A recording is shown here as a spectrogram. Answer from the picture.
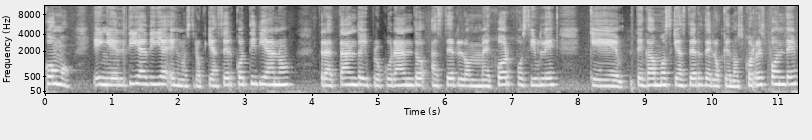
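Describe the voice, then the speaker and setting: Very slowly and at very even loudness, a woman speaks at a fairly high pitch in a monotone, flat intonation. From Guatemala. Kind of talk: radio interview.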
